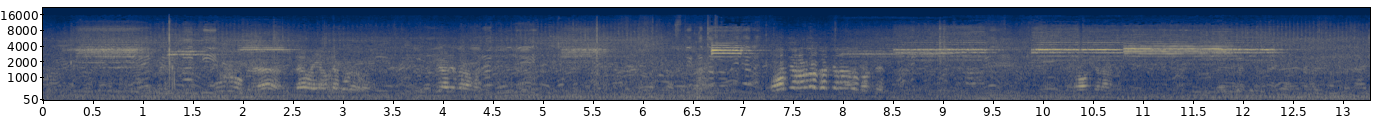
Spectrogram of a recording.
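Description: Men in a crowd talk and call out nearby, outdoors.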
